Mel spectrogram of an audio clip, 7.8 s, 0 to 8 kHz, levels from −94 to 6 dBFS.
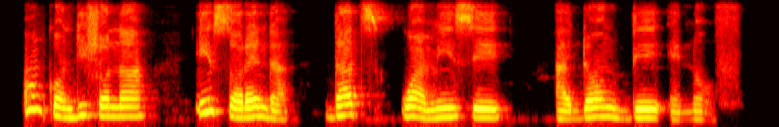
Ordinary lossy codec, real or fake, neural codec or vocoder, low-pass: Opus, 16 kbps; real; none; 7.2 kHz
